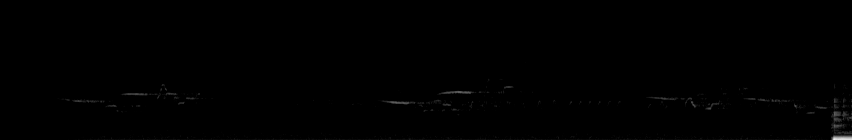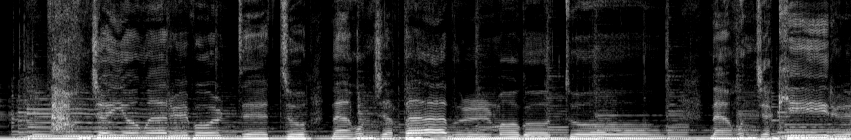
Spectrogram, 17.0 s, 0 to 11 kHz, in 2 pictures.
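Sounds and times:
small birds chirping: 0.2 - 8.5
soft outdoor hiss: 0.2 - 17.0
loud music: 8.4 - 13.4.

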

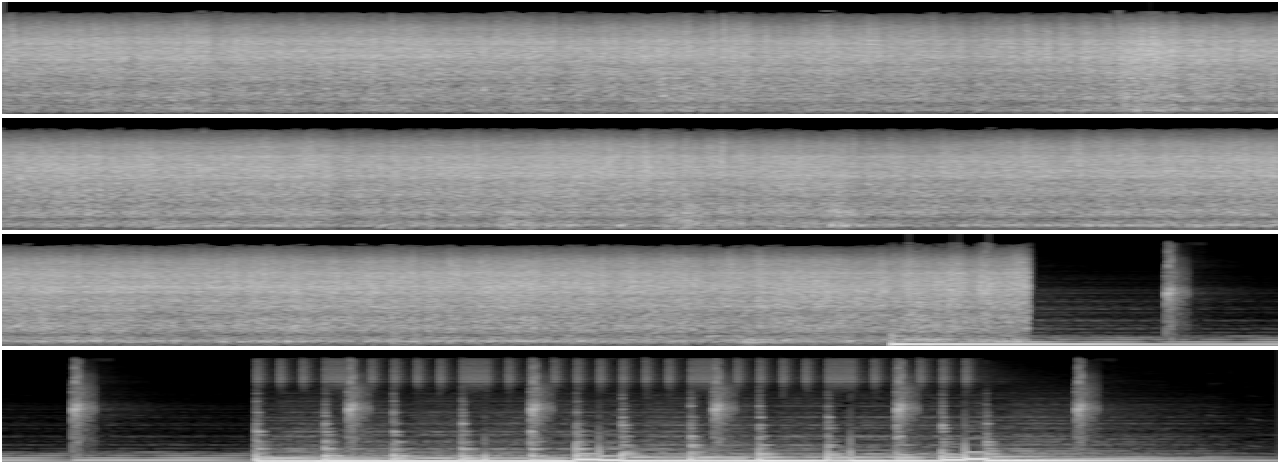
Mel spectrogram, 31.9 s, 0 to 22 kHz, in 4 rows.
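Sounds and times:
hiss of pouring stone: 0.0 - 21.5.

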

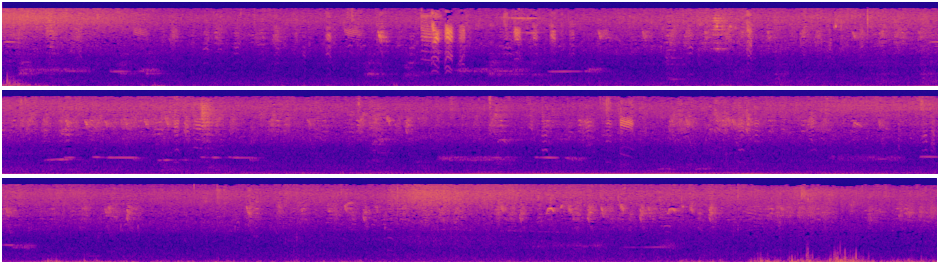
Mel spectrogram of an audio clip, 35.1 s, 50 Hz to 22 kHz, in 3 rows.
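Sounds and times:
finches chirping: 0.0 - 25.1.

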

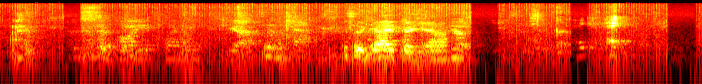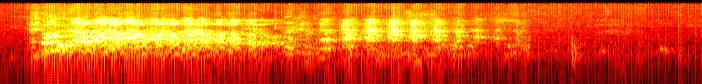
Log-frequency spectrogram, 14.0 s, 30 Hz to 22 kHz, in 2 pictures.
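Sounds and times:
crowd laughing loudly: 7.3 - 12.6.

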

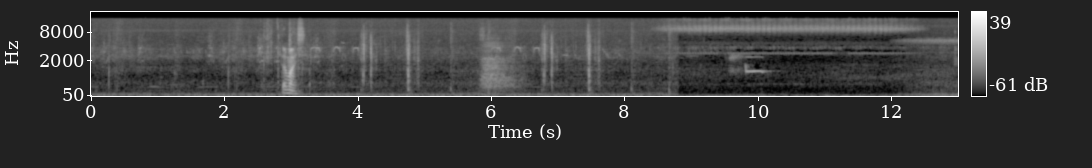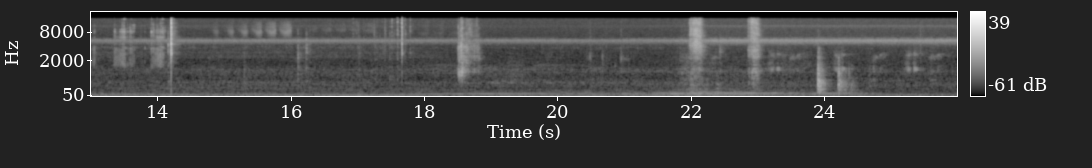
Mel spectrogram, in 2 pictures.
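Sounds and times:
low hum: 8.3 - 25.8
metallic gun clicks: 13.0 - 14.4.

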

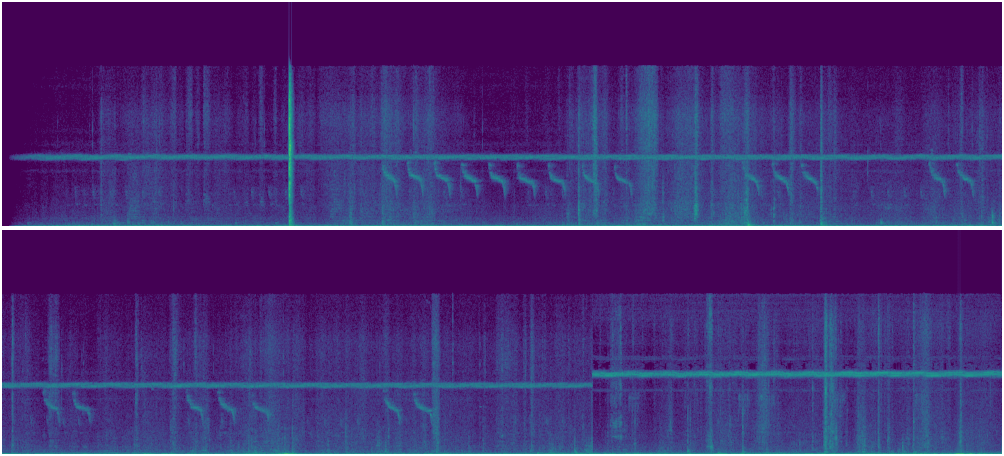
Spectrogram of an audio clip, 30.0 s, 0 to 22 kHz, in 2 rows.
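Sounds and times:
insect drone: 0.2 - 30.0
sharp click: 4.3 - 4.5
bird chirps: 5.7 - 9.8, 20.6 - 21.6, 23.9 - 30.0
faint clicks and rustles: 8.4 - 30.0.

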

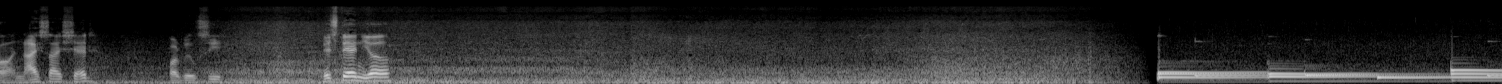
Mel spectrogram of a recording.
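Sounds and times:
ocean surf washing up beach: 0.0 - 11.5.

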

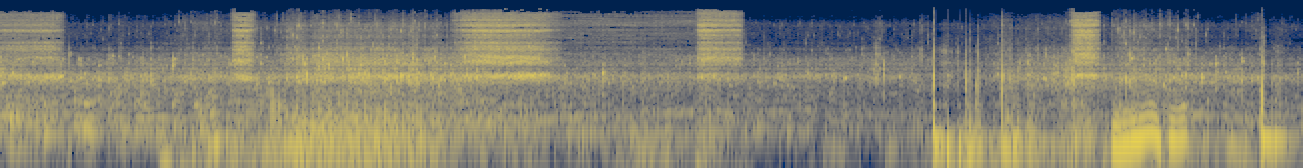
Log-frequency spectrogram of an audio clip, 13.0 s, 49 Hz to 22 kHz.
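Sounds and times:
regulator hissing inhale: 0.0 - 0.7, 2.3 - 2.7, 4.5 - 7.5
gurgling exhaled bubbles: 0.0 - 7.4, 9.9 - 13.0.

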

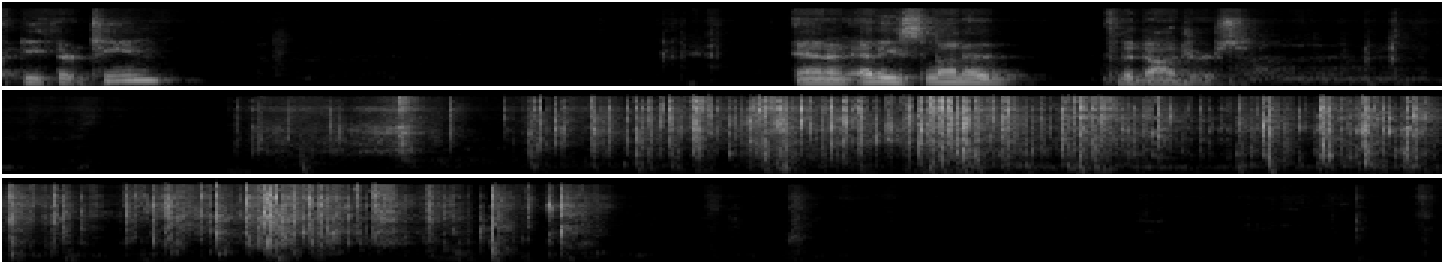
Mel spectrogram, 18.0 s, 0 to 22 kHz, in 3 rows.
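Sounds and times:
foil wrapper crinkling and tearing: 7.0 - 14.6.

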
